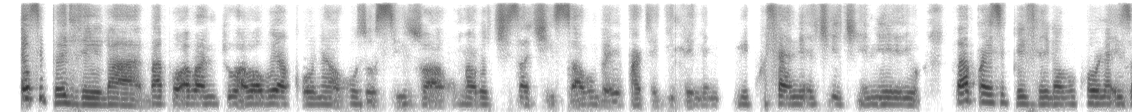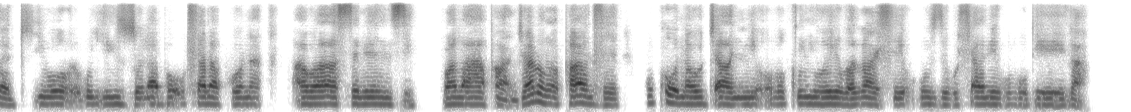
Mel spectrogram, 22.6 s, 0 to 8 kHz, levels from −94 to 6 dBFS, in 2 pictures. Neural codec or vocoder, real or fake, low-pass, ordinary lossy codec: codec, 16 kHz, 1 kbps, FreqCodec, smaller model; fake; 7.2 kHz; AAC, 48 kbps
